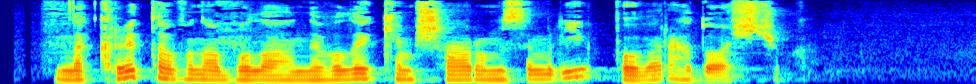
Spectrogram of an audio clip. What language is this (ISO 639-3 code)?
ukr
